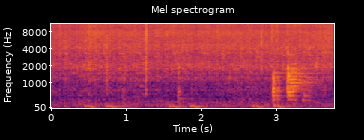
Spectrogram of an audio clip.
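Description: Peas and capsicum sizzle steadily in a hot pan, a continuous crackling fry with a few soft clinks of a spoon stirring near the end.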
